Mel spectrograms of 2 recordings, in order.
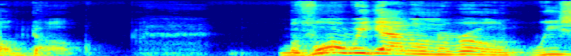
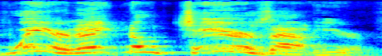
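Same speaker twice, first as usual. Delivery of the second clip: indignant comeback; 8 semitones higher than usual. Acted. Stinger argues back at cop.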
